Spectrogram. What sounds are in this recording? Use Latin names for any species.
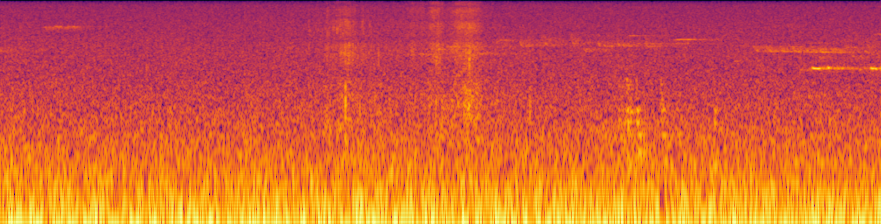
Troglodytes hiemalis, Cyanocitta cristata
